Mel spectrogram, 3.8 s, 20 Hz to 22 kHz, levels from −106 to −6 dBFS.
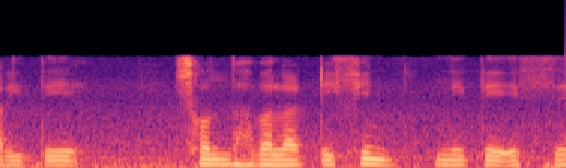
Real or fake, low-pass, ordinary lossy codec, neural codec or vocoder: real; 5.4 kHz; none; none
